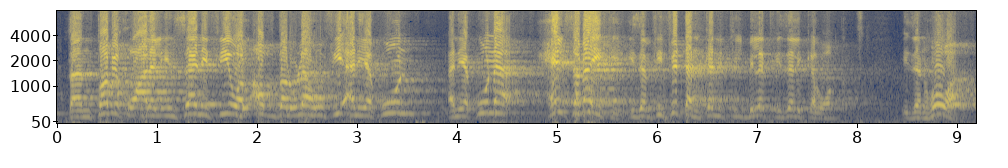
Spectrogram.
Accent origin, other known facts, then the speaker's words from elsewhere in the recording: Cairo, Cairo Governorate, Egypt; القرافة عندنا في القاهرة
